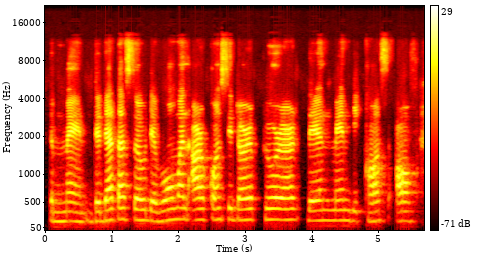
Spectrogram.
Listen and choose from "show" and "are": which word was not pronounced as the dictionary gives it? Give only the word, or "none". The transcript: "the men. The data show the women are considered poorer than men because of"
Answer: show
